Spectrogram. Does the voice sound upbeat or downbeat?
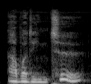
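downbeat. The tone sounds downbeat and deflated. The team has lost the match. "well, they've lost"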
